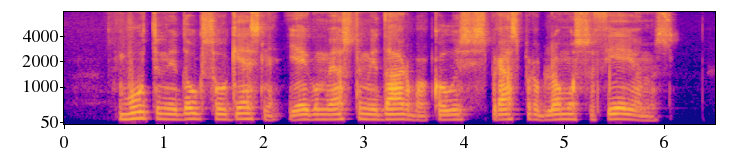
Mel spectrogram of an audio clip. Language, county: Lithuanian, Tauragė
